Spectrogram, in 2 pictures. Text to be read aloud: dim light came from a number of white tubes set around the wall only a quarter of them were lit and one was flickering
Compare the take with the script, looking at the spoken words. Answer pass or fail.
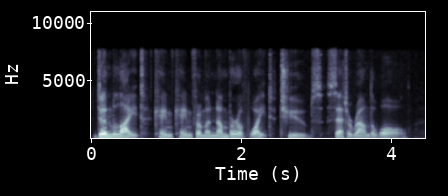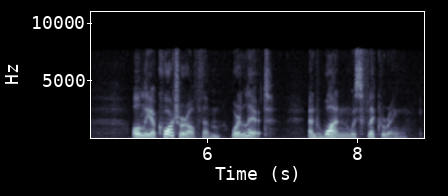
fail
